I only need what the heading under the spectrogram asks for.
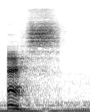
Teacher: the double S has no vibration. So it's like a snake sound. A snake goes s.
